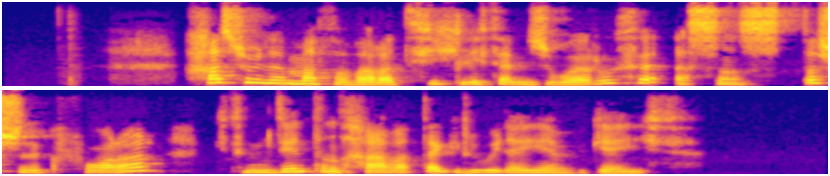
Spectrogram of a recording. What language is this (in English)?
Kabyle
